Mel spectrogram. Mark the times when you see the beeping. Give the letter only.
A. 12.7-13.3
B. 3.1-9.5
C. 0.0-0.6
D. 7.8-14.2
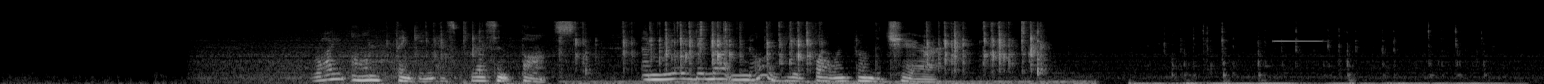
A.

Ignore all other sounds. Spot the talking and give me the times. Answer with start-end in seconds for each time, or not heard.
3.1-9.5.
